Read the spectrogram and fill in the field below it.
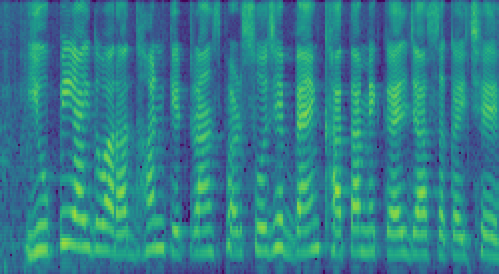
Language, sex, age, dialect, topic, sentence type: Magahi, female, 31-35, Western, banking, statement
